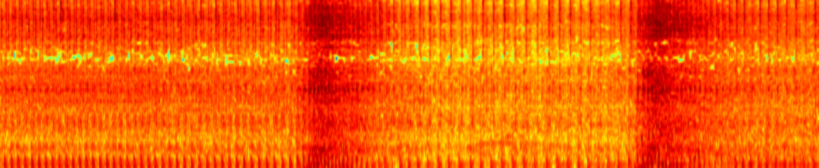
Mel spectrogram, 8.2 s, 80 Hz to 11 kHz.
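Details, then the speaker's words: Yamaha Jupiter Z single idling, oil about two months old: fast, light ticking over the putter, steady through blips; valve tick from loose valve clearance, checked before suspecting the piston. "Oke kita akan cek untuk suara yang kemlitik ini ya kita cek dulu ini untuk lemrannya ini baru 2 bulan ya Lur 2 bulan lah sekitar 2 bulan ya Oke kita cek untuk setelan klepnya terlebih dahulu"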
